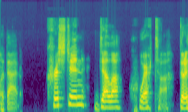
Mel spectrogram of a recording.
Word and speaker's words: Christian de la Huerta: His name is, now I just learned this backstage, if we want to call it that, Christian de la Huerta.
